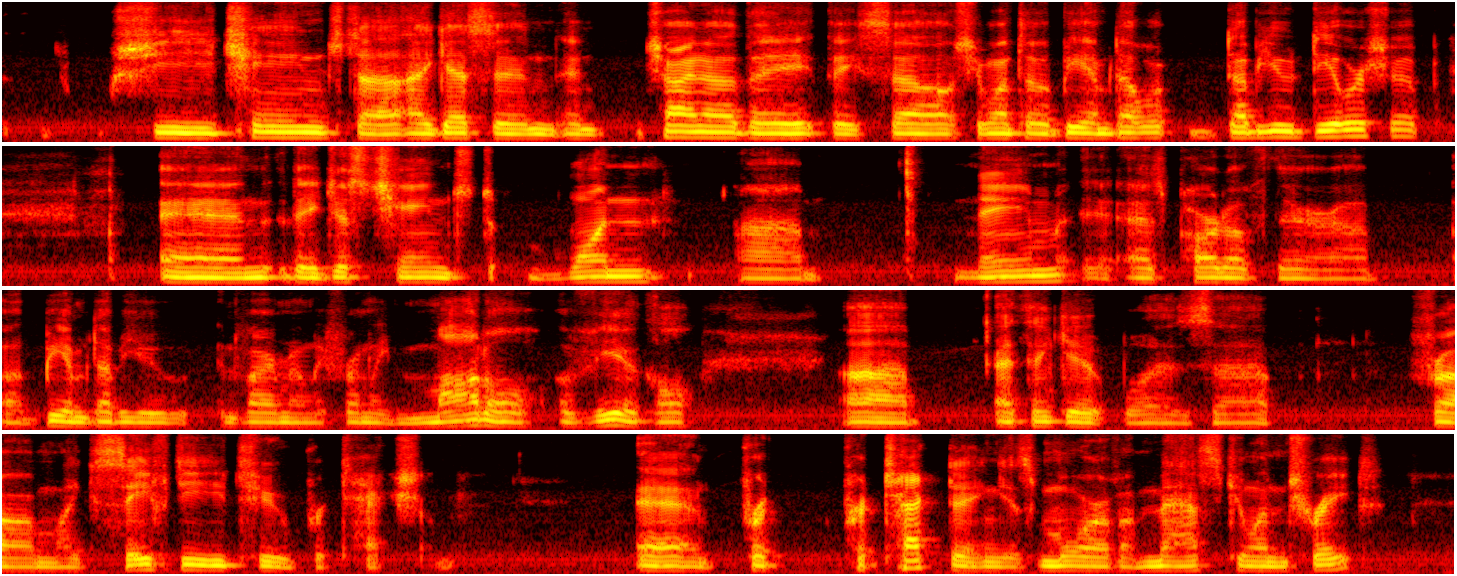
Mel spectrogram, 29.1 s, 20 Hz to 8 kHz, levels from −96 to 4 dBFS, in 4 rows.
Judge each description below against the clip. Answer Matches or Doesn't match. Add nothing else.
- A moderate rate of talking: Doesn't match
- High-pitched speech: Doesn't match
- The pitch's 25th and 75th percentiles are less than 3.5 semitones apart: Matches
